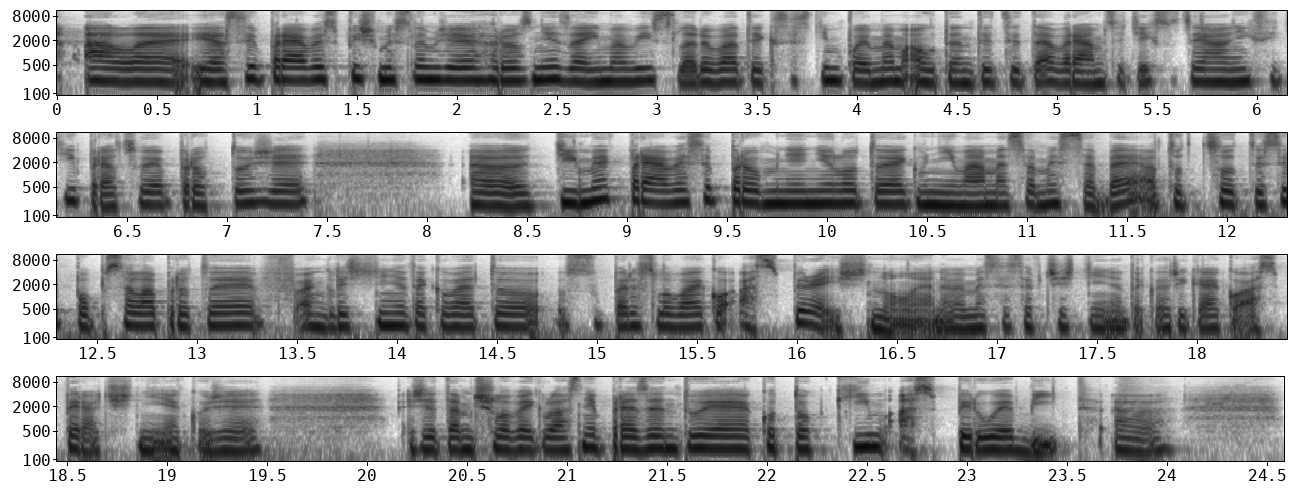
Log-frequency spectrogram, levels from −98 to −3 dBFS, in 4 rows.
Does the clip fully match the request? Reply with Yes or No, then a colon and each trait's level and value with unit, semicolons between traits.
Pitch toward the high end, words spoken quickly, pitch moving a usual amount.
No: high, 195 Hz; fast, 175 wpm; narrow, 2.2 semitones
